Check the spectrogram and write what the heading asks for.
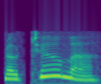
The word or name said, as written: Rotuma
